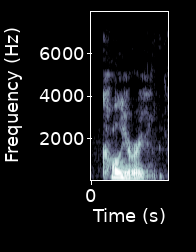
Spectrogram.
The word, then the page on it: colliery: British English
